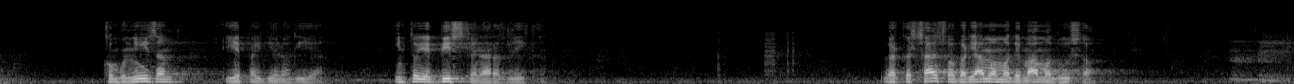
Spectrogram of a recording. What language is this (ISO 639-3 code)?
slv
